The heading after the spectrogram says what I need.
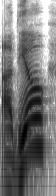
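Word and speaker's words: adiós: them on the street feel comfortable saying adio you don't need the S on the end I'm not soft pronouncing the S it's really not there and uh you really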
